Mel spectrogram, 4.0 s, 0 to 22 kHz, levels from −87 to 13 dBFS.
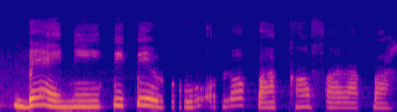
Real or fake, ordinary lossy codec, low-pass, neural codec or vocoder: fake; Opus, 24 kbps; 10.8 kHz; codec, 44.1 kHz, 7.8 kbps, Pupu-Codec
